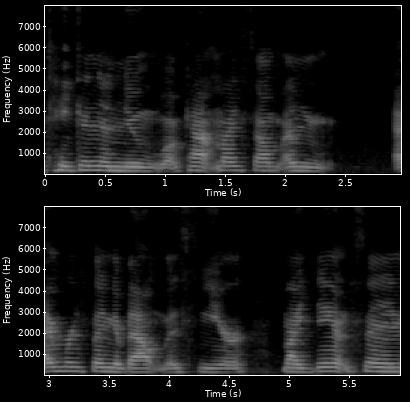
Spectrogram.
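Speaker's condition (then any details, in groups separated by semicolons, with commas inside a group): Brain injury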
